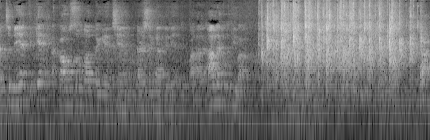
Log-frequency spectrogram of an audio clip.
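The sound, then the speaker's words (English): A voice talks for a few seconds, then a burst of clapping breaks out: a dense, rapid patter of many hands, fairly loud and steady until the end. “why did he get a clap”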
